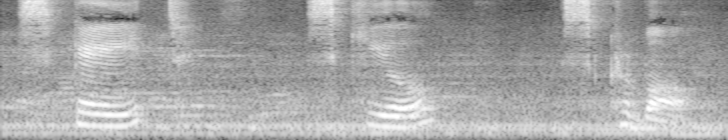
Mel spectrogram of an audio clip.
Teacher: The K is also unaspirated after the S consonant.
